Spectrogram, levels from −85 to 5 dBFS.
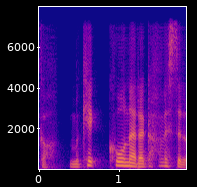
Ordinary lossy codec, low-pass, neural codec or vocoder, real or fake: none; 7.2 kHz; codec, 16 kHz, 0.2 kbps, FocalCodec; fake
